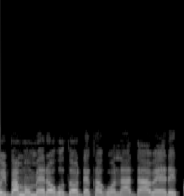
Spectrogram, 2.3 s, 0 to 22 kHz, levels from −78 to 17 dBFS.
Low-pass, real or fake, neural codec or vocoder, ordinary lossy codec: 7.2 kHz; fake; codec, 16 kHz, 16 kbps, FreqCodec, larger model; none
